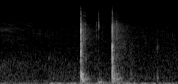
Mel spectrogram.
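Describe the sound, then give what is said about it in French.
Firewood is split by hand before cooking on a wood-fire kitchen stove: two sharp, loud cracking blows land about a third of a second apart, with a fainter knock between them. “Donc avant de cuisiner, il y a toujours une petite séance de fendage de bois. Donc voilà, on tape, on cogne.”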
